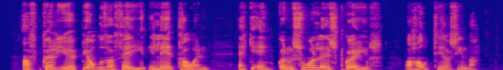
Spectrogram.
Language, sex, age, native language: Icelandic, male, 40-49, Icelandic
